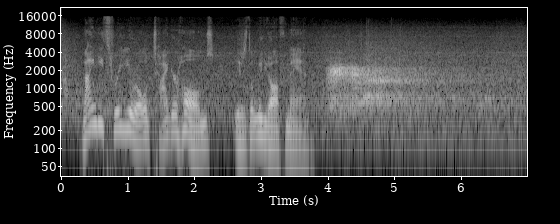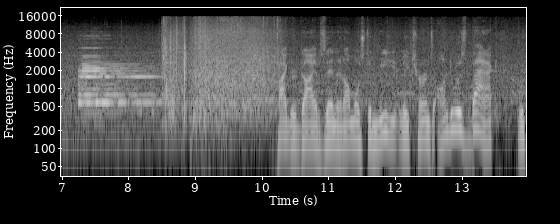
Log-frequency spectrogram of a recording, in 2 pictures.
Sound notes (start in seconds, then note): 7.2 alarm buzzes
